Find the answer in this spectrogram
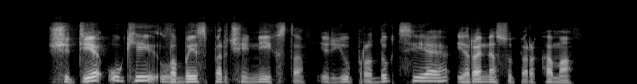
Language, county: Lithuanian, Klaipėda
